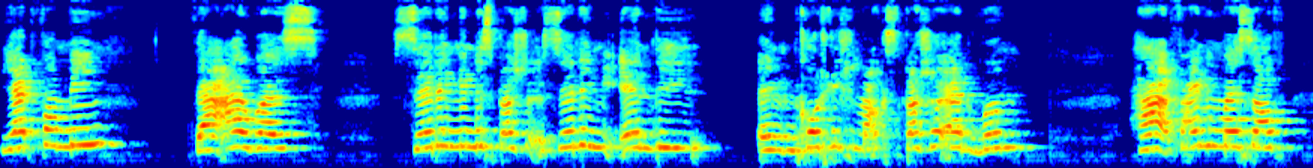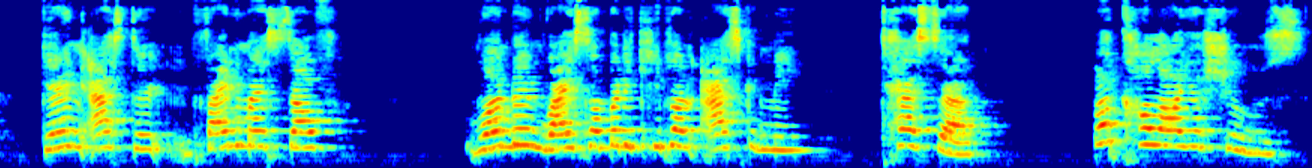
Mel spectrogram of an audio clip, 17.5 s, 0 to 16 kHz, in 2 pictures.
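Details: 24-year-old woman with apraxia of speech, a speech disability affecting sound articulation, speaking unscripted; apraxia of speech.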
